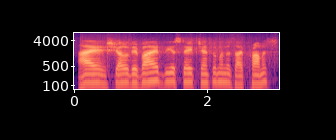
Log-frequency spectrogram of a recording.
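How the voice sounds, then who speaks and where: A man's voice: medium pitch, steady tone, moderate pace, natural voice. A grim, vengeful father of some wealth played by a male actor speaks with solemn, formal deliberation in 1940s radio drama style. The recording is dull and muffled, with faint hiss. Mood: grim, composed. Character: grim, vengeful wealthy father, coolly judging his suspects.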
